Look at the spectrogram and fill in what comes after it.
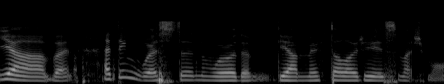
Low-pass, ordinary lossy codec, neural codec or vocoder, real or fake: none; none; codec, 16 kHz, 8 kbps, FunCodec, trained on Chinese and English, 25 frames a second; fake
